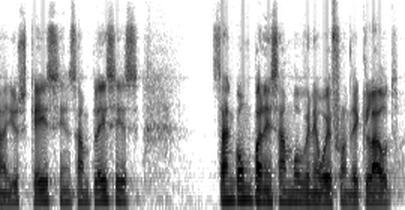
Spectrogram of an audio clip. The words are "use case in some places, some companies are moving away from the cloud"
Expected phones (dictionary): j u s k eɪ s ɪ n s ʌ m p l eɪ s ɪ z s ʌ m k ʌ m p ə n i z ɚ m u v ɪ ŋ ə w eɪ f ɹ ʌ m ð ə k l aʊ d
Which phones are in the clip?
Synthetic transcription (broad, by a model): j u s k eɪ s ɪ n s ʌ m p l eɪ s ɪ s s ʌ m k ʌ m p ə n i s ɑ m u v ɪ ŋ ə w eɪ f ɹ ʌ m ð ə k l aʊ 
